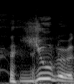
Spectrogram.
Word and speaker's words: Uber: And her name was Uber, so that's why we say Uber Cup.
